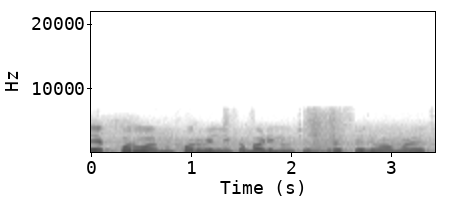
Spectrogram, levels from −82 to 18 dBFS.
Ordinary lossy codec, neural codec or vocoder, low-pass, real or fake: none; none; 7.2 kHz; real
